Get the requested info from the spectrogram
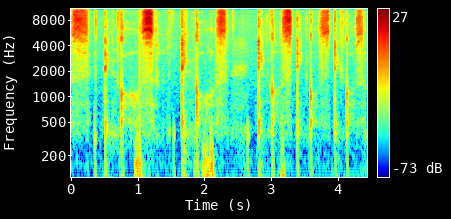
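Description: Close-miked whispering broken up by sharp clicks and a few soft low thumps.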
